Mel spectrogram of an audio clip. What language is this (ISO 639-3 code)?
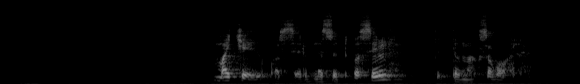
kln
